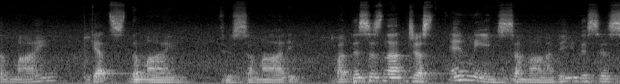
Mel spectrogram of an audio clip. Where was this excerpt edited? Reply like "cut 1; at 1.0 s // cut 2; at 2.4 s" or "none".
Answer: cut 1; at 0.9 s // cut 2; at 3.2 s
